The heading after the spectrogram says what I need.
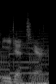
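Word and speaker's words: Idaten: It's not Ita 10, it's Ida 10.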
